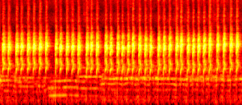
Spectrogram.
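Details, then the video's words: Fighter yellow-vented bulbul delivering a long rolling song to rile other songbirds: dense, rapid bursts of sharp chattering notes with one short gap near the start, soft background tones. "TRUCUKAN FIGHTER NGEROLL PANJANG BIKIN SEMUA JENIS BURUNG OCEHAN EMOSI"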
